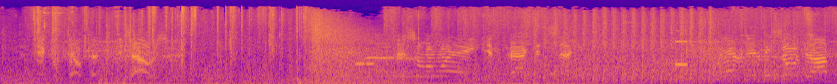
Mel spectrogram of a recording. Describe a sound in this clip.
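Footsteps crunch over gravel and dirt.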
